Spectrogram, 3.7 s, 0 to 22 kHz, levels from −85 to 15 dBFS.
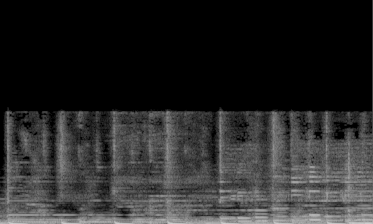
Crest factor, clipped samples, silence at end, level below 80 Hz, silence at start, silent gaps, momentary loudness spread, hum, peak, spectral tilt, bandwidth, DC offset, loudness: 12 dB; under 0.1%; 0 s; -16 dBFS; 0 s; none; 5 LU; none; -2 dBFS; -5.5 dB/octave; 11.5 kHz; under 0.1%; -16 LUFS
